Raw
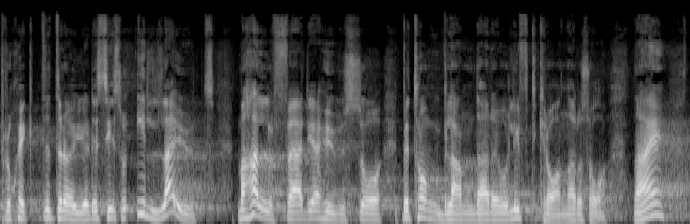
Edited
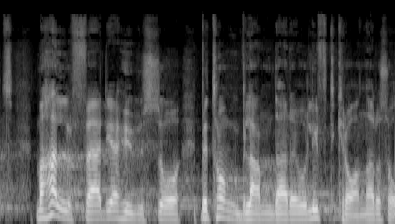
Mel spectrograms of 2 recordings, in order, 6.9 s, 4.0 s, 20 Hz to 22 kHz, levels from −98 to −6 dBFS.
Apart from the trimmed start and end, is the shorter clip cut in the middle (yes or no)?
no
